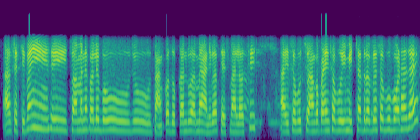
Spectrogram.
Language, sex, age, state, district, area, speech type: Odia, female, 60+, Odisha, Jharsuguda, rural, conversation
